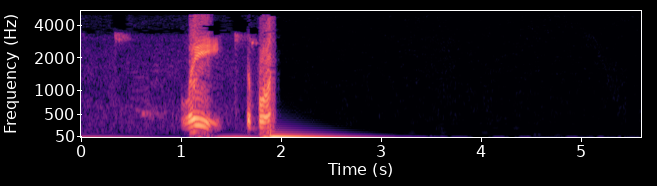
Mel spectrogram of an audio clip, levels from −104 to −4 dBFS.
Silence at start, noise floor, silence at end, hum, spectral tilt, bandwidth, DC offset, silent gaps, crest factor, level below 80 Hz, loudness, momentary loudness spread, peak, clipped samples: 0 s; under -90 dBFS; 0 s; none; -6.5 dB/octave; 5.2 kHz; under 0.1%; none; 16 dB; -52 dBFS; -26 LUFS; 11 LU; -14 dBFS; under 0.1%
